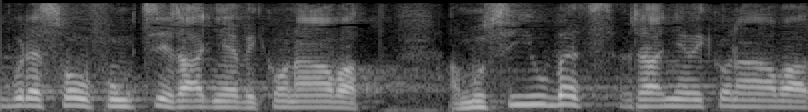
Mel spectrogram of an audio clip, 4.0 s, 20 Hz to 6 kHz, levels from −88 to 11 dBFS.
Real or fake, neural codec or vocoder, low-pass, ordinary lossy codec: real; none; 5.4 kHz; MP3, 32 kbps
